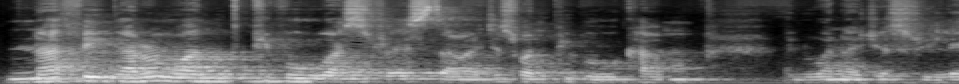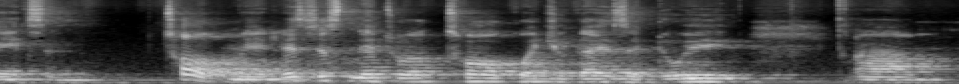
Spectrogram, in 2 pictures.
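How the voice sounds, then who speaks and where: Pitched fairly high with a darkish tone, the male host chats through the week's schedule on his livestream, full of ums and self-corrections. There's slight background noise, and the space echoes with long reverb.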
